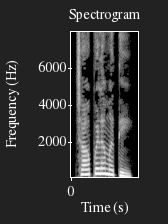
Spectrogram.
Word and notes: ಚಾಪಳಮತಿ: Kannada

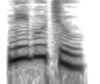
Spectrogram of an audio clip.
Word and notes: ನಿಕೋಚ: nikōca

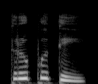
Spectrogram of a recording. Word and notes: ಧಾರಾಪಾತ: kannada

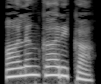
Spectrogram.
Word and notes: ಆಲಂಕಾರಿಕ: ālaŋkārika

